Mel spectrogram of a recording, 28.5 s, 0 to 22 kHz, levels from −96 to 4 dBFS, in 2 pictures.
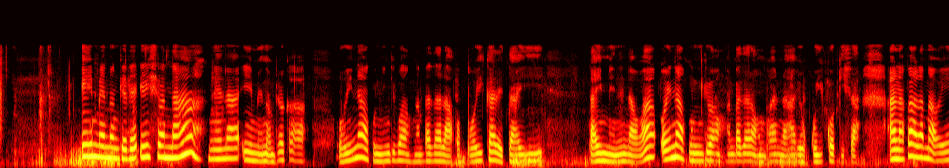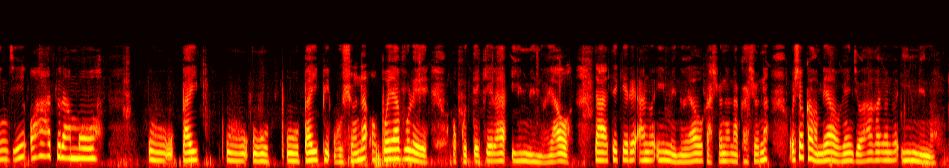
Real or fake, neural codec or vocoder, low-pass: real; none; 7.2 kHz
